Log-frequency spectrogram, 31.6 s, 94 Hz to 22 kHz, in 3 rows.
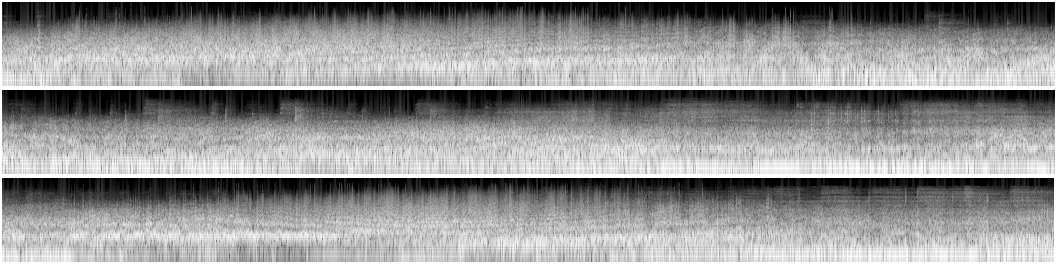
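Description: Saab JAS 39C Gripen's single afterburning turbofan jet engine, loud throughout as the fighter manoeuvres and passes, its roar swelling and fading with sweeping whooshes as it goes by.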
